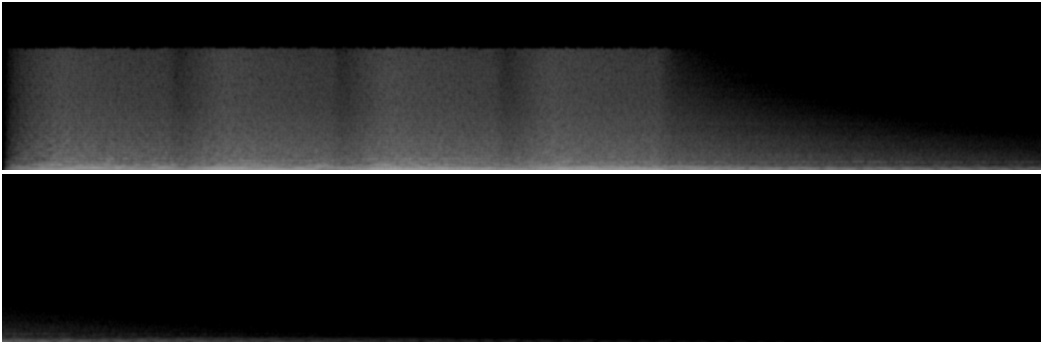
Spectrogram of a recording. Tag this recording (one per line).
atmospheres
chords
